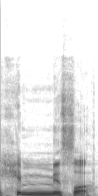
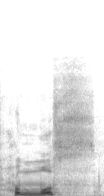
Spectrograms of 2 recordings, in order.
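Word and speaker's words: حمصة: now you hear that it's often pronounced homos etc but this is where you should even words that are commonly used don't assume that the classical pronunciation and the contemporary pronunciation are the same simple keep the dictionaries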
